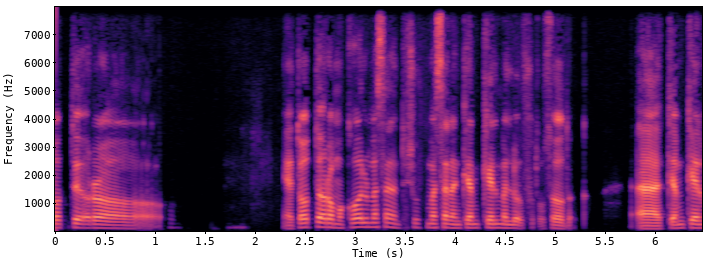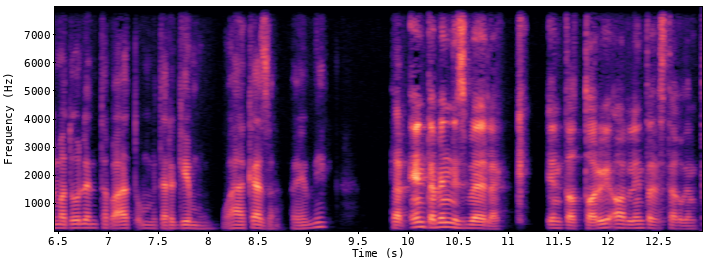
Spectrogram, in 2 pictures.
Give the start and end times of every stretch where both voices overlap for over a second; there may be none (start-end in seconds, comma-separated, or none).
none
